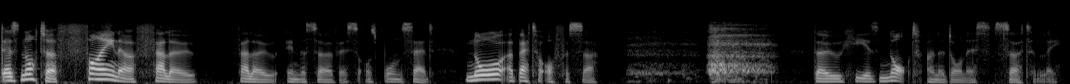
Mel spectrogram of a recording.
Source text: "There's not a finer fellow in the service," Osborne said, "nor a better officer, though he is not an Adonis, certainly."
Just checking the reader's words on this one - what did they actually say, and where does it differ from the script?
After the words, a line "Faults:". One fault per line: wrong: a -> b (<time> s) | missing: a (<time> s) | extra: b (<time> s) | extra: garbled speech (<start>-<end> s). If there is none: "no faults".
"There's not a finer fellow fellow in the service," Osborne said, "nor a better officer, though he is not an Adonis, certainly."
Faults:
extra: fellow (2.4 s)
